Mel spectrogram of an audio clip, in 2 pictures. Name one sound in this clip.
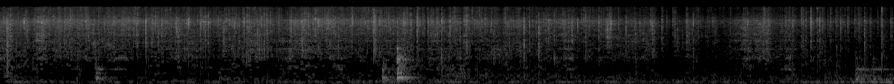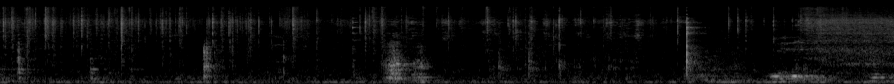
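Butter sizzles in a hot pan.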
